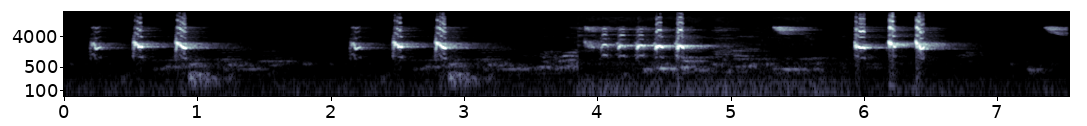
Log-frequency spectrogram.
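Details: Sooty-headed bulbul song used as a lure to get other bulbuls singing. Clear, loud phrases of two or three liquid, slurred notes with sharp click-like onsets, repeated roughly every two seconds with short gaps, and a quiet background.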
